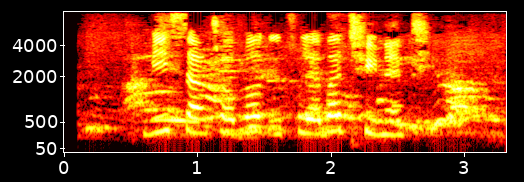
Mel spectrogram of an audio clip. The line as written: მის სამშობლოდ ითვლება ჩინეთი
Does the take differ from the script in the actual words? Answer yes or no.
no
